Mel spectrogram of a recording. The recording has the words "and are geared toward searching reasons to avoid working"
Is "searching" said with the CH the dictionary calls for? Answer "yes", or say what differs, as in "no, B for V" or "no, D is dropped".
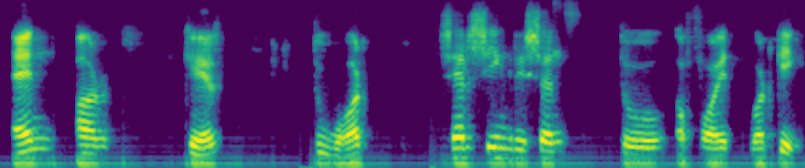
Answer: no, S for CH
